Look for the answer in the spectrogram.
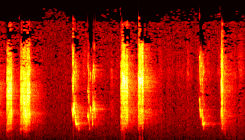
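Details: Budgerigars singing and tweeting, in chatter played as company for pet birds: short, harsh, buzzy chirps and squawks in separate bursts. Some notes slide downward. About ten notes come over five seconds, with brief quiet gaps between them.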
